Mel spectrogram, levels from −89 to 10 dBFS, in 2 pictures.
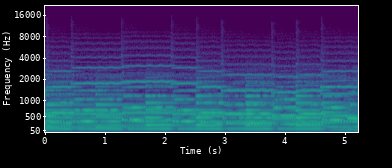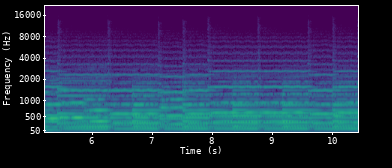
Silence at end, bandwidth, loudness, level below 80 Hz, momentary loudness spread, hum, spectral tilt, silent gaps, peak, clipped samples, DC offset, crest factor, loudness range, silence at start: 0 s; 12.5 kHz; -30 LUFS; -64 dBFS; 3 LU; none; -8 dB/octave; none; -16 dBFS; under 0.1%; 0.1%; 12 dB; 1 LU; 0 s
